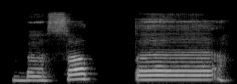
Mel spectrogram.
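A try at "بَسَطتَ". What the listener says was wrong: Sinnya jangan terikut tebal. Basalta. Nah, jadi tetap ada itobaknya pada huruf to-nya kan. Jadi yang hilang hanya sifat qalqalahnya. Jadi kalau sudah tahu kita hukum idgham mutajanisain ini, jangan begitu kita bertemu dengan ayat ini kita bacanya masih salah.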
